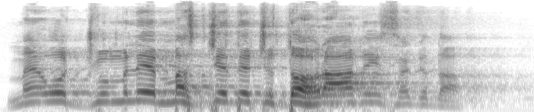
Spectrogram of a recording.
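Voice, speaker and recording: A Pakistani cleric with a Punjabi accent preaching in a mosque, firing rhetorical questions at the crowd and swinging between loud and soft. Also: male voice, very high-pitched, normal speed. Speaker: Islamic cleric. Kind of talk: fiery sermon. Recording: echoey mosque sound system.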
